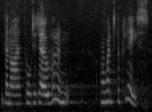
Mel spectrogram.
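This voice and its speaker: A woman's voice: sits high, moderate pace, mellow, natural voice, poor audio. An actress playing a nervous young woman witness giving hesitant, faltering answers in an old radio courtroom drama. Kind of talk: 1950s radio acting.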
